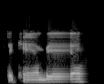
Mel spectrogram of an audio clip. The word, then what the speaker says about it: dicamba: Oh, what's dicamba, or am I pronouncing that wrong? – Dicamba. It's a super strong herbicide.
